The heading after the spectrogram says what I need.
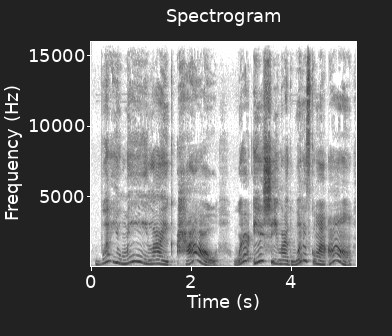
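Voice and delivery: high, pleading questions; high distressed disbelief; frantic disbelief. Retold or imitated. Retelling her reaction to the news.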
